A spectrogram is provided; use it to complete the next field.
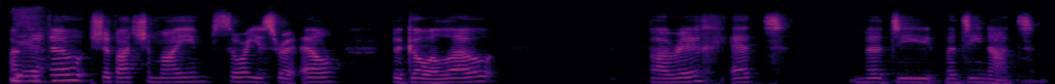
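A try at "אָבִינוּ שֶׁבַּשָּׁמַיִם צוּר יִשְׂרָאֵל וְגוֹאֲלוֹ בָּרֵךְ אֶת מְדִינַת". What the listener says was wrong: Perfect. Thank you.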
